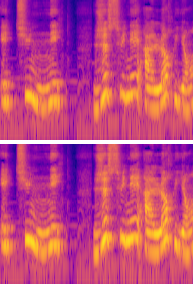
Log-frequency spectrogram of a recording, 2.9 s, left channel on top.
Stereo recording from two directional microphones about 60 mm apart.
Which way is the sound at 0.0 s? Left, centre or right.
Left.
